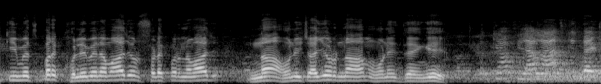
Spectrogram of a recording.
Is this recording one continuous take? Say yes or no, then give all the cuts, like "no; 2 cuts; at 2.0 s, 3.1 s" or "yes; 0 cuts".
yes; 0 cuts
